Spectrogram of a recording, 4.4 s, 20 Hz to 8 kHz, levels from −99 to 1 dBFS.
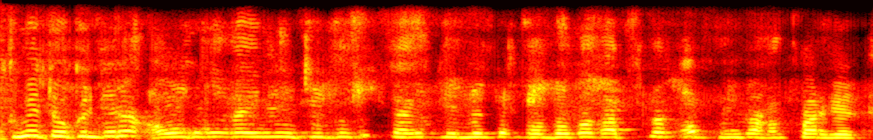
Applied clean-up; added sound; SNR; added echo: neural mask model Resemble Enhance denoiser.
